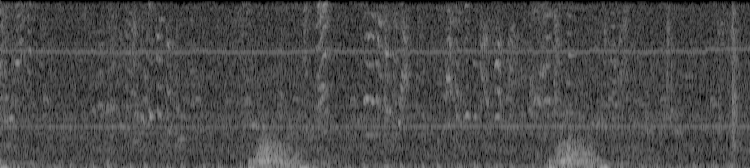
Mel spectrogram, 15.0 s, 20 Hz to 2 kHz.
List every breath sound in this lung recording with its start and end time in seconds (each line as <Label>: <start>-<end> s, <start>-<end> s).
Inhalation: 4.85-5.86 s, 10.81-11.91 s
Exhalation: 5.87-7.10 s, 11.92-13.00 s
